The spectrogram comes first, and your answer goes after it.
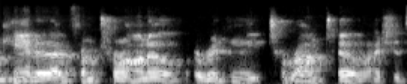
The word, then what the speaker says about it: Toronto: Toronto, I should say. And because people from Toronto pronounce it Toronto, T-R-A-N-N-O.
